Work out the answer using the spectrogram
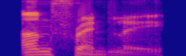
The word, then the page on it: Unfriendly: British English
